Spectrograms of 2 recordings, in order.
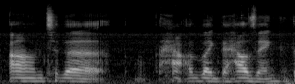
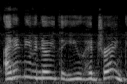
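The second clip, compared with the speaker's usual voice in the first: much higher and fast, incredulous; 11 semitones higher, faster than usual. Retold or imitated. Daughter stunned that her sober friend was drinking. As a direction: blurt it out in shocked disbelief.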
